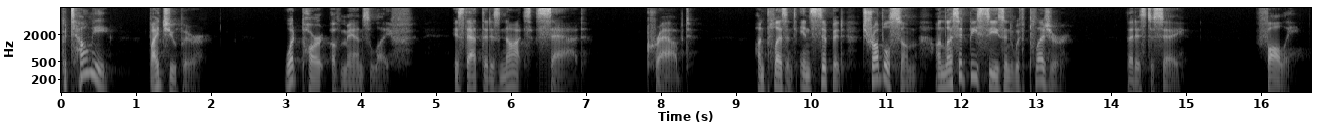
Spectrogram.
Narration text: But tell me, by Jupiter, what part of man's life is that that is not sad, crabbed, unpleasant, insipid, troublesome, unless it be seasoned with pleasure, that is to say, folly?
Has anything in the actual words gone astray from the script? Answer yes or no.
no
